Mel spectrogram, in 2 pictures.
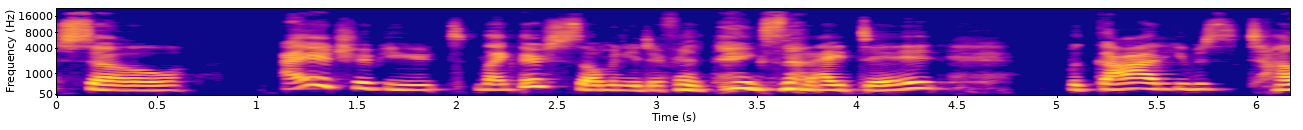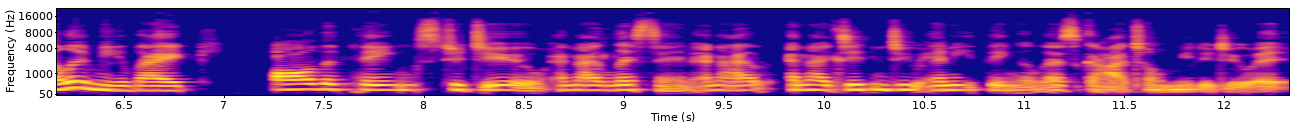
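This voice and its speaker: A woman talks at a moderate pace with medium pitch and fairly even intonation. Her voice has vocal fry. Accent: American. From San Francisco Bay Area, California. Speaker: actress and wellness advocate. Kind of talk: interview, personal story.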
